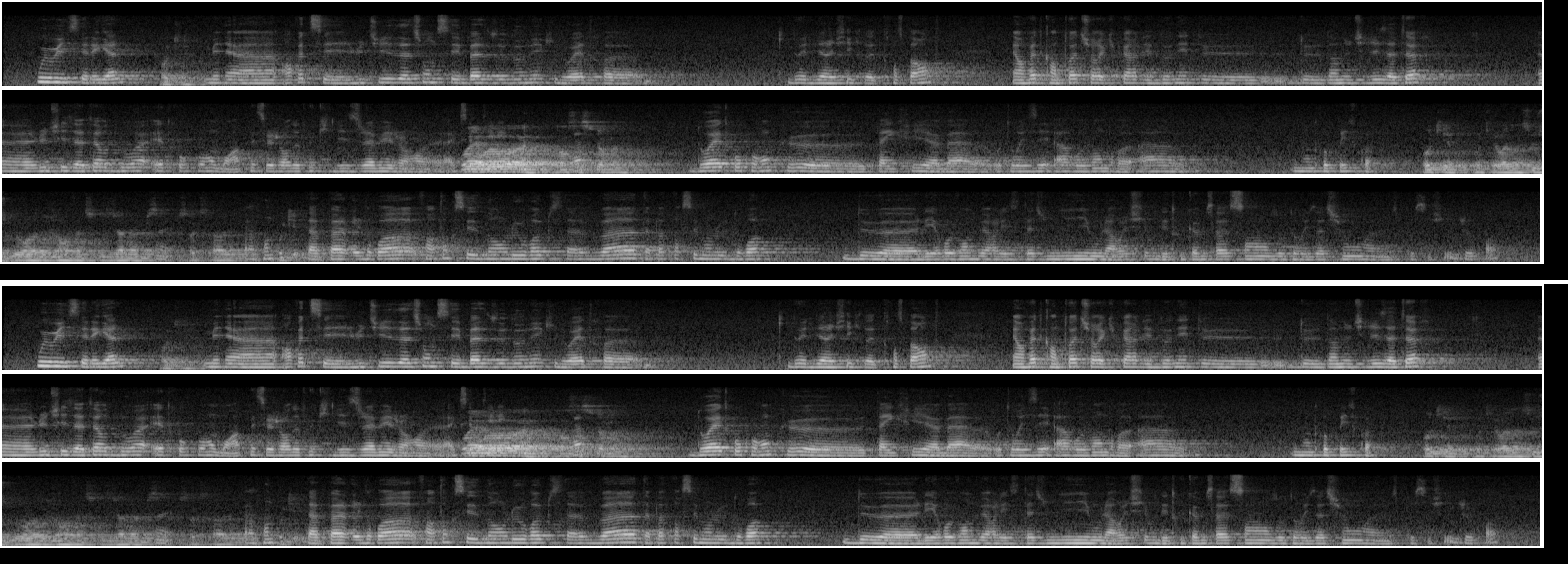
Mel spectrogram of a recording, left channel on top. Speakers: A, on the right; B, on the left.
A: Oui, oui, c'est légal.
B: Ok.
A: Mais euh, en fait, c'est l'utilisation de ces bases de données qui doit être, euh, qui doit être vérifiée, qui doit être transparente. Et en fait, quand toi, tu récupères les données de, de- d'un utilisateur, Euh, l'utilisateur doit être au courant. Bon, après, c'est le genre de truc qu'ils lisent jamais, genre euh, accepter
B: Ouais, ouais, ouais,
A: les
B: ouais. Non, c'est
A: contrats.
B: sûr, ouais.
A: Doit être au courant que tu as écrit euh, bah, euh, autorisé à revendre à euh, une entreprise, quoi.
B: Ok, ok, ouais. Donc c'est juste que ouais, les gens en fait ils lisent jamais, et puis
A: Ouais.
B: c'est pour ça que ça arrive.
A: Par contre,
B: Ok.
A: t'as pas le droit. Enfin, tant que c'est dans l'Europe, ça va. T'as pas forcément le droit de euh, les revendre vers les États-Unis ou la Russie ou des trucs comme ça sans autorisation euh, spécifique, je crois.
